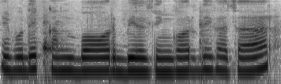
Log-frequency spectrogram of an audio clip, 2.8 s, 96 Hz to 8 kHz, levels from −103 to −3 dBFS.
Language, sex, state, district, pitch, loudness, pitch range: Chakma, female, Tripura, Dhalai, 195 Hz, -14 LUFS, 190-205 Hz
